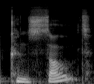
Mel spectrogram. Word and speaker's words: consult: conspiracy and constant constant to consult the stress would be at the end to consult and you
